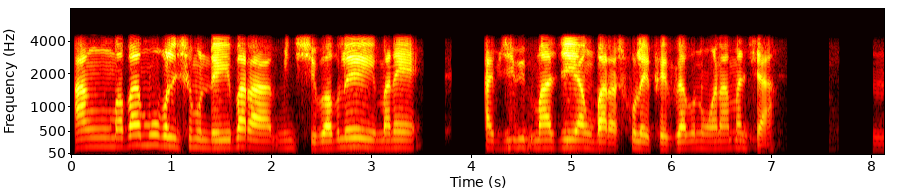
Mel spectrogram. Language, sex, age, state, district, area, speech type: Bodo, male, 45-60, Assam, Chirang, rural, conversation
